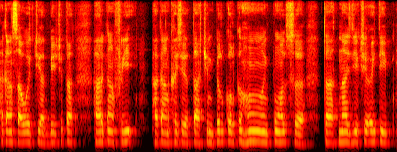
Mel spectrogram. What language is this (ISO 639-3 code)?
kas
